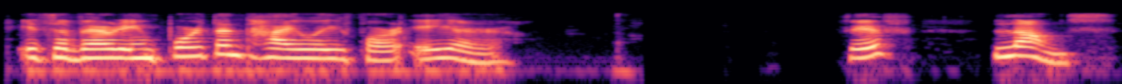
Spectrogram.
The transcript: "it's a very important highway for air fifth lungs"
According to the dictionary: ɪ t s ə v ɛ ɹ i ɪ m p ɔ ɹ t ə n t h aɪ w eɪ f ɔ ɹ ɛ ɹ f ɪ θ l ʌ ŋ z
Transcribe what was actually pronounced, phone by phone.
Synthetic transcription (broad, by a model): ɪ t s ə v ɛ ɹ i ɪ m p ɔ ɹ t ə n t h aɪ w eɪ f ɔ ɹ ɛ ɹ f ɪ f l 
